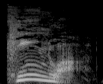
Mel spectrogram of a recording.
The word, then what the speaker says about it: quinoa: And do you pronounce it quinoa, do you? – Quinoa. – Quinoa, apparently. – That's it.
